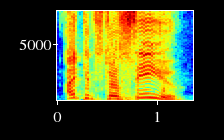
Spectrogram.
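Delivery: high alarmed call; crying out. A narrator's reading. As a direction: cry out in alarm. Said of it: "cried Mendel".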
